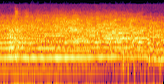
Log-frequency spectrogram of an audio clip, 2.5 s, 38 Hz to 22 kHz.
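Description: An Audi race car's V10 engine screams at high revs as heard from outside in a racing video game at Oulton Park, a steady, sustained whine that holds then begins to drop away, no voices present.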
